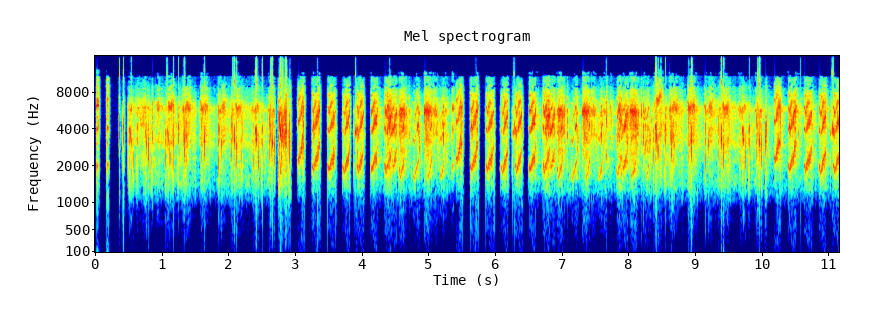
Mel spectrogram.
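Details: Swiftlet lure track named Raja Liur Emas, meant for attracting edible-nest swiftlets to a nesting house: dense, continuous high twittering with fast repeated chirps and short gaps throughout.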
